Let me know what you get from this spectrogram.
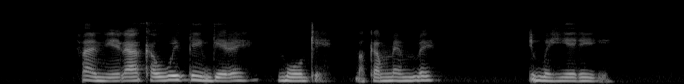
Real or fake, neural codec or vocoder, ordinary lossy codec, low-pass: fake; codec, 16 kHz, 1 kbps, FunCodec, trained on LibriTTS, 50 frames a second; none; 7.2 kHz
